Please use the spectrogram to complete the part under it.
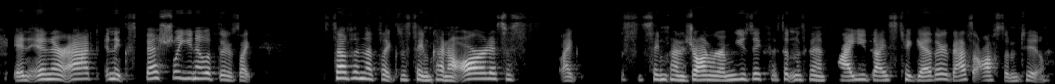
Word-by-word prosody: and 195 +2 0
interact, 245 +3 +3
and 255 +2 -2
especially, 290 +6 -2
you 275 0 -2
know, 270 0 +1
if 265 0 -3
there's 195 -4 -5
like 180 - -4 0.7
something 285 0 +3
that's, 245 -2 -1
like, 210 -4 -4
the 215 - -6
same 205 -2 -2
kind 215 -2 -1
of 180 - +5
artist, 260 +1 +5
s 225 -2 -7
s - - -19 0.3
like, - - -4 0.5
s 220 - -16
same 225 -1 -2
kinda 215 -3 0
genre 210 0 +4
of 195 - 0
music, 240 +3 -2
something 220 +1 -7
that's 215 -1 -6
gonna 200 -4 -3
tie 190 -1 +6
you 225 +3 -2
guys 195 0 -1
together, 200 +3 -1
that's 220 0 -1
awesome 180 -3 -4
too. 185 0 -6
220 Hz, 205 wpm, -24 LUFS, 200-250 Hz, 0.7 s, tie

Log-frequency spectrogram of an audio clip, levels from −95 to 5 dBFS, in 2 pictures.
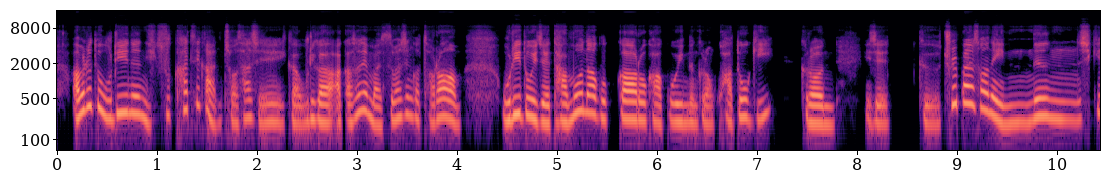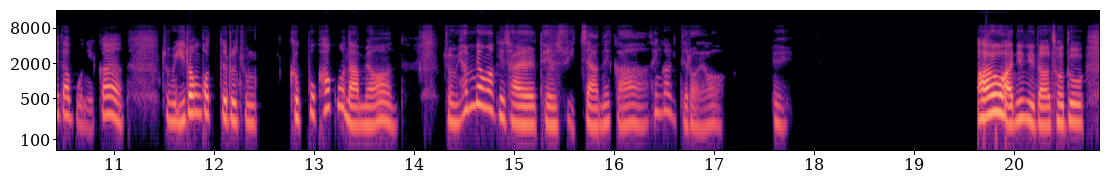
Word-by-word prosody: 아무래도 350 +2 +3
우리는 280 +1 +1
익숙하지가 330 - -5
않죠 200 +1 -6
사실. 230 -3 -6
그러니까 200 -2 -5
우리가 205 0 +1
아까 - - -1
선생님 305 +3 0
말씀하신 225 +8 -3
것처럼 225 -1 +1 0.4
우리도 260 +3 +3
이제 210 -4 +1
다문화 275 +9 +2
국가로 225 -2 +3
가고 205 -1 -3
있는 200 0 -4
그런 190 0 -6
과도기, 245 +4 -4 0.2
그런 190 -2 +1 0.3
이제 - - -5 0.3
그 - - -8
출발선에 400 - +3
있는 220 +3 -2
시기다 270 +3 -3
보니까 210 +5 -2 0.4
좀 215 -2 -5
'이런 285 +8 +4
것들을 260 -6 0
좀 200 -1 -7 0.3
극복하고 330 - -1
나면 185 +2 -1 0.5
좀 200 -1 -5
현명하게 335 - +1
잘 190 -3 +1
될 185 -1 -4
수 205 +3 -16
있지 180 +4 -8
않을까.' 185 +1 -5
생각이 295 -2 -9
들어요. 185 -1 -10 0.5
예. 185 -2 -11 1.9
아유. 280 +5 +11
아닙니다. 195 -5 +4
저도, 200 +1 0
220 Hz, 325 characters per minute, -23 LUFS, 195-270 Hz, 1.9 s, 아유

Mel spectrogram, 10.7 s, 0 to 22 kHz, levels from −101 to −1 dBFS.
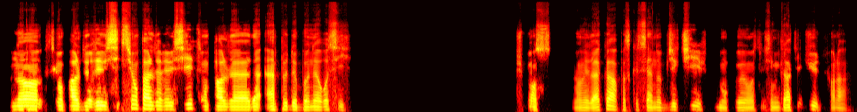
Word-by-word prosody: Non, 115 0 +6
si - - -9
on 115 - +3
parle 115 0 +4
de 110 +1 -3
réussi 120 +1 +6
si - - +2
on 145 - +2
parle 130 -2 +5
de 120 - -1
réussite, 115 +5 +1
on - - -3
parle 105 +1 +1
de 100 0 +2 0.2
un 110 +1 0
peu 115 +3 -7
de 110 - -3
bonheur 100 0 -4
aussi. 100 -4 -7 2.1
Je - - -15
pense. - - -4 0.3
On 85 0 -9
est 85 - -5
d'accord 85 +2 -2
parce - - -10
que - - -18
c'est - - -5
un 85 - -8
objectif 100 +4 -6
donc 85 -1 -12
heu, 85 - -7
aussi 85 0 -11
c'est - - -13
une 90 - -10
gratitude, 90 +1 -8
voilà. 80 -1 -13
105 Hz, 200 wpm, -21 LUFS, 90-115 Hz, 2.1 s, Non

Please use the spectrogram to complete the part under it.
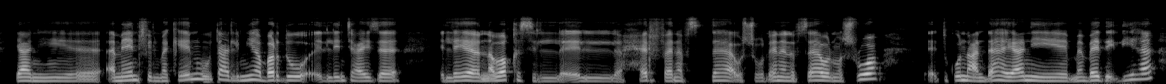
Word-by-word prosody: يعني 160 -2 0 0.3
أمان 190 +4 +1
في 195 - -6
المكان، 180 +8 -2
وتعلّميها 210 -4 -1
برضه 190 0 +2
اللي 160 +2 -4
أنتِ 180 +1 -4
عايزة 165 0 +1 0.4
اللي 155 +3 -2
هي 180 -1 +6
نواقص 190 -3 +2
ال 150 -1 -9
الحِرفة 155 +3 -2
نَفْسها 180 +2 -4
أو - - -1
الشغلانة 175 +3 -2
نَفْسها 190 +2 0
والمشروع، 225 +8 +3 0.5
آآ - - -5
تكون 195 0 -1
عندها 185 +3 +2
يعني 175 -3 +3
مبادئ 180 +3 +1
ليها، 230 +7 0
180 Hz, 130 wpm, -25 LUFS, 160-195 Hz, 0.5 s, هي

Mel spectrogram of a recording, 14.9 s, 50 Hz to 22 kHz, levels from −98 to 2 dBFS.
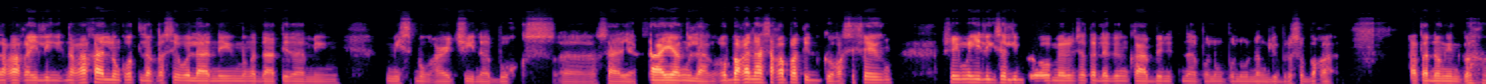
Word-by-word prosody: nakakailing 125 0 +1
nakakalungkot 140 +1 +2
lang 115 -1 -2
kasi 120 +3 -5
wala 115 -2 +2
na 110 +1 -6
yung 110 0 -5
mga 110 0 -6
dati 100 0 -2
naming 95 -2 -9 0.5
mismong 105 0 -7
Archie 100 +2 -3
na 95 - -5
books, 95 +3 -5
ah, 90 -2 -12
sayang 95 +1 -4
sayang 125 -1 +9
lang 105 -3 -1
o 120 +1 -2
baka 140 +4 +8
nasa 145 -1 +4
kapatid 140 -4 +1
ko 105 - -4
kasi 110 - -5
siya 140 -2 +2
yung 135 0 -12 0.5
siya 150 - +2
yung 155 - -2
mahilig 145 -2 +3
sa 145 - +2
libro, 125 -4 -1
meron 120 -1 0
siya 125 0 -5
talagang 115 -2 -3
cabinet 105 -1 -2
na 105 -1 -9
punong-puno 100 0 -12
ng 100 -1 -10
libro. 95 -1 -10
So, - - -6
baka - - -7 0.8
tatanungin 110 -2 0
ko 110 - -1
110 Hz, 175 wpm, -24 LUFS, 100-125 Hz, 0.8 s, sayang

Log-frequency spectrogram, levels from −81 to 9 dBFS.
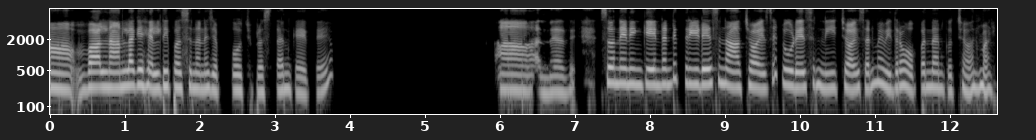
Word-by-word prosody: ఆ! - - +5 0.5
వాళ్ళ 235 0 +7
నాన్న 230 +1 +4
లాగే 255 +1 +5
హెల్తీ 230 +2 +2
పర్సన్ 225 0 -1
అనే 220 +1 -2
చెప్పుకోవచ్చు 205 0 -6
ప్రస్తుతానికైతే. 195 -2 -6 2.3
ఆ! 215 - +1 0.5
అదే. 185 0 -6
అదే. 185 - -10 0.4
సో - - -2 0.2
నేను 275 -1 +5
ఇంకేంటంటే 265 +3 +2
3 280 -2 +3
డేస్ 270 +3 +3
నా 250 - +4 0.2
చాయిస్, 230 -1 0
2 265 - -1
డేస్ 230 +3 +1 0.2
నీ 220 - -3 0.2
చాయిస్ 225 +1 0
అని 250 - -4
మేమిద్దరం 240 -2 -2
ఒప్పందానికి 230 0 -4
వచ్చాం 200 +1 -7
అన్నమాట. 220 - -3
230 Hz, 135 wpm, -21 LUFS, 210-255 Hz, 2.3 s, వాళ్ళ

